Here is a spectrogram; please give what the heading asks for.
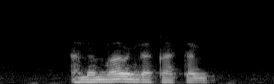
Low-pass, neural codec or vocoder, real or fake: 5.4 kHz; codec, 44.1 kHz, 3.4 kbps, Pupu-Codec; fake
